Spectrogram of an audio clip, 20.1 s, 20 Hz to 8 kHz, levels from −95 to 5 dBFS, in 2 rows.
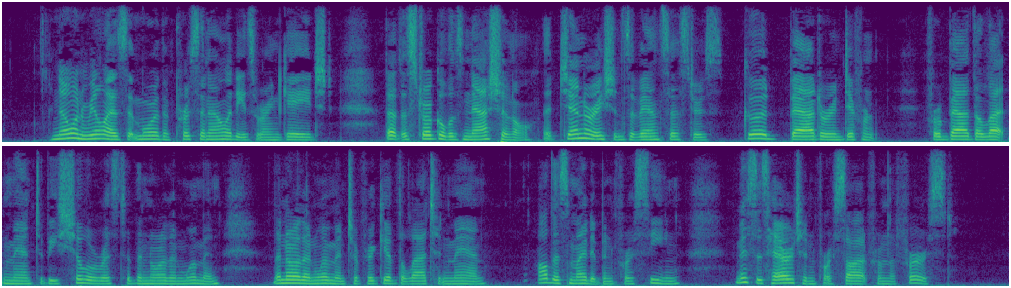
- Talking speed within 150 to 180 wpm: Yes, average, 160 wpm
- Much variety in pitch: No, narrow, 2.6 semitones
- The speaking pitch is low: No, medium, 175 Hz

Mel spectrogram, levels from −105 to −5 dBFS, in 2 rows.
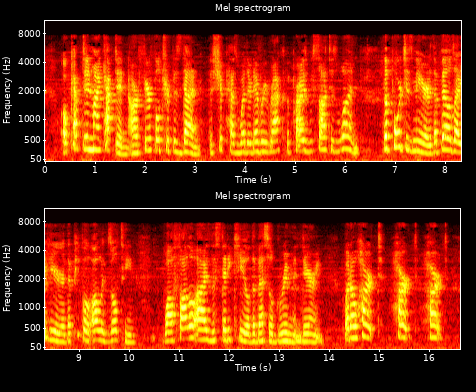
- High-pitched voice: Yes, high, 230 Hz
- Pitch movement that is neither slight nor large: Yes, average, 4.7 semitones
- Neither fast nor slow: Yes, average, 175 wpm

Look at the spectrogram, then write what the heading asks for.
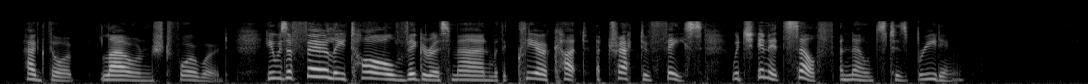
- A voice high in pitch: Yes, high, 220 Hz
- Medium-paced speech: No, slow, 120 wpm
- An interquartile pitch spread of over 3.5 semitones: Yes, wide, 5.4 semitones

